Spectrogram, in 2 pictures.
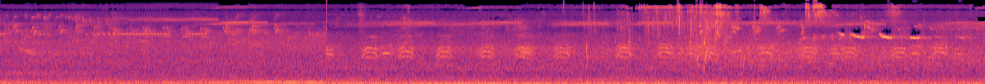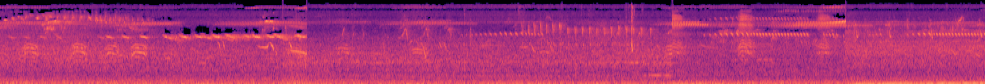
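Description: Birds calling over a steady low rumble: a run of short repeated calls, about two a second, through the middle, then higher thin calls. The rumble grows louder near the end.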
